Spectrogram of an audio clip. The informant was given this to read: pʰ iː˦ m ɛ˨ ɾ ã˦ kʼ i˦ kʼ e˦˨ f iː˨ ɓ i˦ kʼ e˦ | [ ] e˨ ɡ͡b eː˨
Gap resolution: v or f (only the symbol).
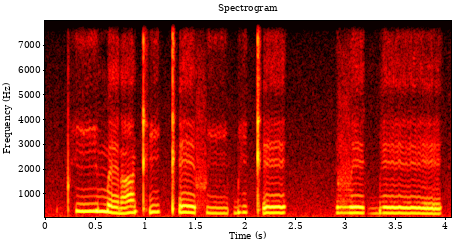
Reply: v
